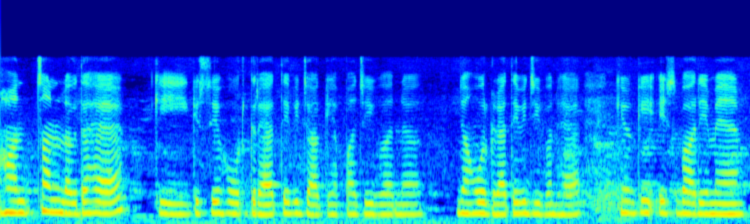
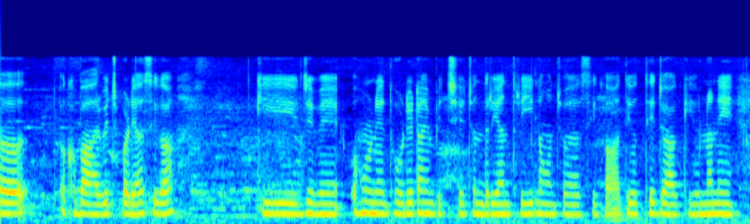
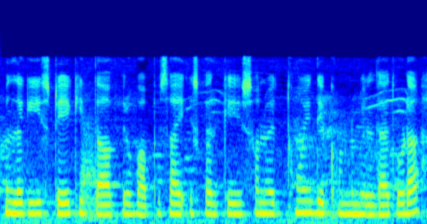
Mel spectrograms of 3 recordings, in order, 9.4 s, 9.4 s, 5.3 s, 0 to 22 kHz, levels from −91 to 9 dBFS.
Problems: continuous background conversations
